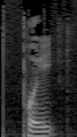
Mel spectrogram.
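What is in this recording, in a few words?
"phui3", Teochew; 啡; fēi; 白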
